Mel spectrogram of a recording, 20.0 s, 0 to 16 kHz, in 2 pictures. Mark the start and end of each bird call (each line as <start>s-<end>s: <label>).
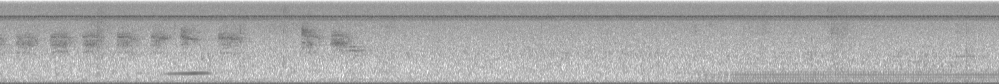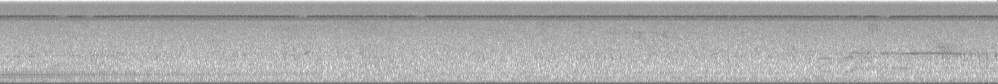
0.0s-3.9s: unidentified bird
1.5s-2.5s: White-tipped Dove (Leptotila verreauxi)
